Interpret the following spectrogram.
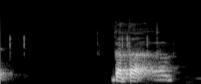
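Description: Speech in Telugu broken by about a second of silence, with a faint click in the pause just after the first words stop.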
